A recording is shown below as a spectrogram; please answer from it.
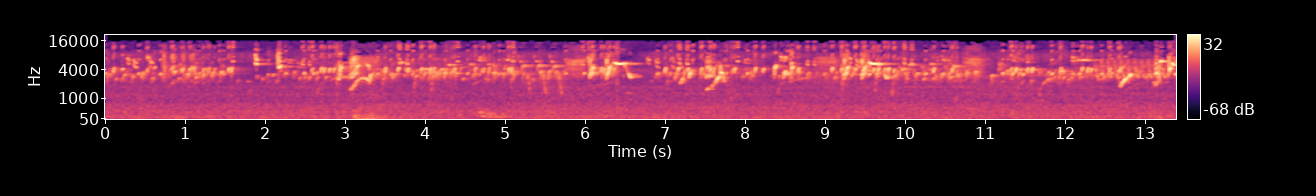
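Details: Long, unbroken song from a trained European goldfinch used to stimulate other songbirds: dense high twittering, scattered chirps and short buzzy trills throughout, with a faint low sound early on.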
